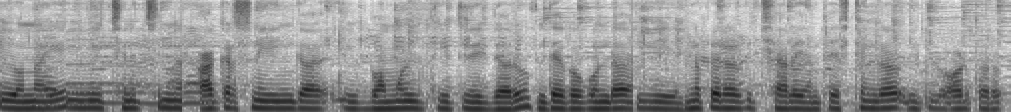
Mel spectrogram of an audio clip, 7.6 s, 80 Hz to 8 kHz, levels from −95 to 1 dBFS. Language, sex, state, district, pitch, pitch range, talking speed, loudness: Telugu, male, Andhra Pradesh, Srikakulam, 145 Hz, 140-150 Hz, 165 wpm, -19 LUFS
